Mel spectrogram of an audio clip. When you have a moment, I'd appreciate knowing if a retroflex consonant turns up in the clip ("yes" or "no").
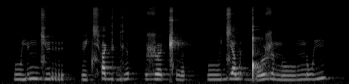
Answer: yes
